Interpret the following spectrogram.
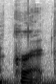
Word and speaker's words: creek: By the way, I love that you call it a crick, because thank you. Everybody in my family in the previous generations, everybody called it a crick. And I feel like we're mispronouncing it in the newer age now, people calling it a creek. We should go back to crick.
